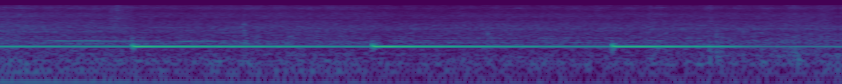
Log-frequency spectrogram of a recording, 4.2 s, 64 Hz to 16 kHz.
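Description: A warning chime dinging about every 1.2 seconds, each ding fading slowly into the next, over the low hum of a 2003 Chevy Silverado's 6.0L V8 idling just after a cold start.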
